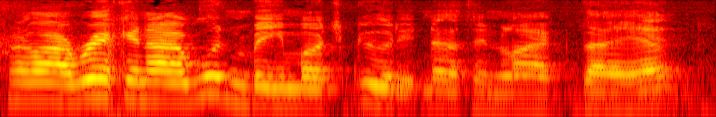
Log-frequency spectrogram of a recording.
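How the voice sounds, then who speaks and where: A man's voice: fairly high pitch, moderate pace, background noise, natural voice. A man playing Abner, a simple-minded, literal country man with a guileless, bumbling Southern US drawl, in old-time radio comedy style before an audience. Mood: meek. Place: small theater stage before audience. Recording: live theater with audience behind.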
